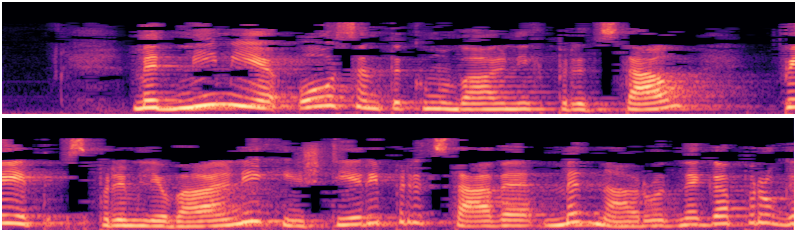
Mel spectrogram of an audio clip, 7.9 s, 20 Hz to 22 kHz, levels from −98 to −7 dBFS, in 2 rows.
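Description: Throughout, the speech sounds washy and ringing, with nothing above 10.1 kHz. The likely cause is WMA compression at a low bitrate, near 32 kbps.

From 3.88 to 3.92 s, pre-echo appears. Hiss leaks 38 ms ahead of an attack, because the codec spreads noise across its block. The onset smears.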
